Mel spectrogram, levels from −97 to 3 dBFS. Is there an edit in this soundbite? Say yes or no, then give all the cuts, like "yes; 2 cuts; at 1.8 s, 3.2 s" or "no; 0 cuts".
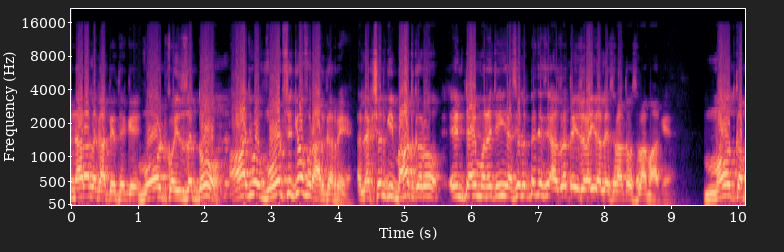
yes; 4 cuts; at 1.0 s, 2.3 s, 4.2 s, 5.6 s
